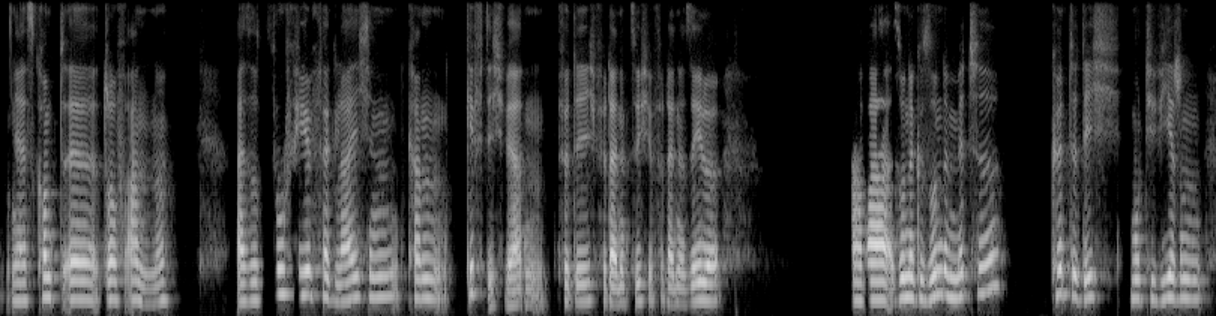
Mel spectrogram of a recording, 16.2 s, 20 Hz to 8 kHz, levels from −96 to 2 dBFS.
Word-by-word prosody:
Ja, 165 0 -1
es 170 0 -6
kommt, 200 0 0
äh, 180 -1 +3
drauf 180 0 0
an, 160 -6 -2
ne? 170 +4 -6 0.9
Also 165 +1 0 0.2
zu 235 0 +2
viel 230 -1 0
vergleichen 200 +1 -1
kann 190 0 -2 0.2
giftig 245 +1 -5
werden - - -1
für 160 - -3
dich, 160 +1 -3
für 160 - -7
deine 150 0 +4
Psyche, 160 +2 -8
für - - -13
deine 145 -1 -1
Seele. 165 +2 +3 1.7
Aber 175 +1 +7
so 190 +2 +3
'ne 200 0 +6
gesunde 195 +5 +2
Mitte 230 +9 0 0.7
könnte 230 -2 0
dich 205 +1 -5
motivieren, 185 0 -2
185 Hz, 110 wpm, -24 LUFS, 170-205 Hz, 1.7 s, Aber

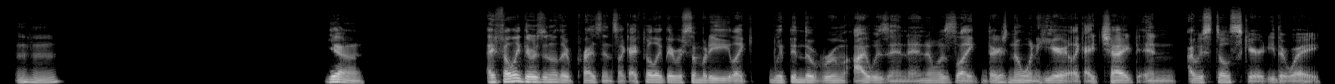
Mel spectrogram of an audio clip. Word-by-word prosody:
Mhm. 105 +2 -4 2.6
Yeah. 115 -8 +5 1.3
I 110 - +5
felt 125 +4 +5
like 150 -1 +6
there 120 -2 +6
was 115 -1 +4
another 110 -4 0
presence, 90 -2 -3
like, - - -6
I - - +2
felt 105 - 0
like 100 -2 +2
there 95 - +2
was 95 0 -1
somebody, 95 -4 0
like, 85 -1 -3
within 100 +1 -2
the 100 -2 +3
room 90 +1 -3
I 90 - +3
was 85 -3 -2
in, 75 -1 -6
and 80 +5 -5
it 90 - -3
was 90 0 -4
like, 80 -2 0
"There's 90 +6 -2
no 100 0 -2
one 90 -5 -1
here, 85 +1 +1
like, - - -3
I - - +1
checked," 90 -3 +2
and 85 -1 -6
I - - -1
was 90 +1 +1
still 100 -1 0
scared 75 -6 0
either 80 -2 -3
way. 80 +1 -2
90 Hz, 185 wpm, -24 LUFS, 85-100 Hz, 2.6 s, like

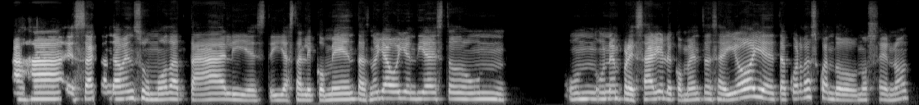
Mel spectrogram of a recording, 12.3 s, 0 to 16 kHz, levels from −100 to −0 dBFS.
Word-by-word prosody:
Ajá, 220 +1 +7 0.2
exacto, 225 +3 0
andaba 220 0 +2
en 250 +1 -1
su 235 -2 -2
moda 210 +1 -1
tal, 205 +2 +1
y 190 -2 -3
este, 175 0 -8
y 185 +1 -2
hasta 190 +2 -3
le 185 0 -2
comentas, 200 +2 0
¿no? 215 - -4
Ya 240 0 +1
hoy 235 +1 -2
en 225 -1 -4
día 225 0 -1
es 220 -1 -10
todo 220 -1 -4
un 215 -2 -3 0.8
un 220 +2 -3
un 225 +1 -4
empresario 215 +1 +1
le 205 -3 -4
comentas 205 +3 -5
ahí: 200 +1 +1
"Oye, 275 -3 +3
te 210 - -4
acuerdas 240 +8 -4
cuando, 200 -8 -1
no 195 +1 -4
sé", 200 0 -7
¿no? 215 +7 -6
215 Hz, 165 wpm, -21 LUFS, 200-225 Hz, 0.8 s, Ajá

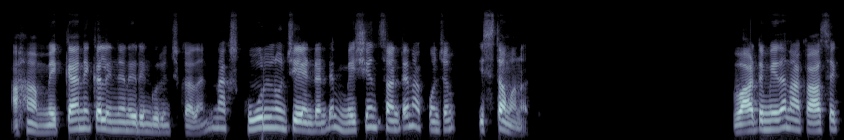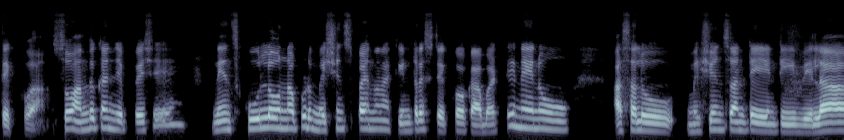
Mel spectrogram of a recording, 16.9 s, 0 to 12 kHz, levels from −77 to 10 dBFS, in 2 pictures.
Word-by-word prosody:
అహా! 160 - -1 0.2
Mechanical 190 +8 +3
engineering 155 -4 -2
గురించి 130 0 -11
కాదండి. - - -6
నాకు 200 -1 -4
స్కూల్ 205 +4 +1
నుంచి 190 -3 -2
ఏంటంటే, 150 0 -1 0.2
మెషీన్స్ 215 +8 -3
అంటే 170 - -1
నాకు - - -6
కొంచెం 170 +2 -5 0.3
ఇష్టం - - +3
అన - - -10 2.2
వాటి 155 +5 +7
మీద 180 +3 +4
నాకు 180 -2 0
ఆసక్తి 175 +3 -3
ఎక్కువ. - - -6 0.3
సో, - - -1
అందుకని 195 +2 -1
చెప్పేసి 160 0 -3 0.6
నేను 175 +1 0
స్కూల్‌లో 200 +3 +3
ఉన్నప్పుడు 195 +2 0
మెషిన్స్ 190 +5 -5
పైన 195 -1 +3
నాకు 175 - -11
ఇంట్రెస్ట్ 175 +4 -2
ఎక్కువ. 150 +3 0
కాబట్టి 135 - 0
నేను 195 -1 +2 0.8
అసలు 165 -2 +3 0.5
మెషిన్స్ 175 +5 -4
అంటే 165 0 0
ఏంటి, 140 0 -4
ఇవి 130 -1 -2
ఎలా 150 +3 +8
175 Hz, 140 wpm, -19 LUFS, 155-195 Hz, 2.2 s, ఎలా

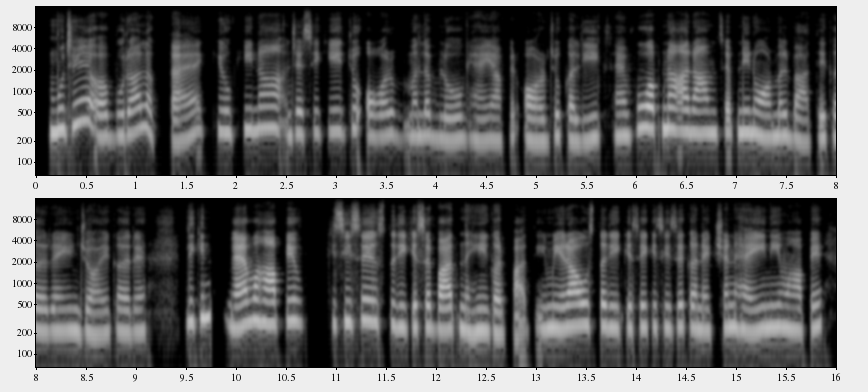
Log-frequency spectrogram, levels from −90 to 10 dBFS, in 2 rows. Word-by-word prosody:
मुझे 295 +7 +2
अ, 235 -10 +2
बुरा 245 +4 -2
लगता 285 -9 -3
है। 240 +6 -4
क्योंकि 280 0 -5
ना 300 0 -1
जैसे 260 +1 -4
कि 275 +2 -6
जो 295 - -5
और 235 +1 -3
मतलब 235 -1 -5
लोग 215 +1 -5
हैं 210 -2 -8
या 210 0 -5
फ़िर 205 - -14
और 205 -1 -1
जो 240 +4 -5
कलीग्स 210 +3 -5
हैं 240 0 -2
वो 310 +1 +3
अपना 300 0 +4
आराम 265 -1 +2
से 265 - -3
अपनी 270 -1 0
नॉर्मल 240 -2 0
बातें 215 -1 -5
कर 220 -1 -3
रहे 215 0 -3
हैं 220 - -4
एन्जॉय 205 -2 -3
कर 210 0 -4
रहे 215 +1 -5
हैं। 220 - -7 0.4
लेकिन 325 +3 +4 0.2
मैं 240 +2 +8
वहाँ 280 -1 +6
पे 295 0 +3 0.3
किसी 275 +1 +1
से 300 +1 +3
उस 285 - -4
तरीके 245 -2 0
से 245 0 +2
बात 230 +1 +7
नहीं 220 -1 0
कर 200 -2 +1
पाती 225 - -4
मेरा 240 +1 +5
उस 260 -1 +1
तरीके 240 -2 0
से 245 +1 -2
किसी 245 0 -6
से 250 +2 -1
कनेक्शन 240 0 -1
है 230 -3 0
ही 225 +2 +1
नहीं 245 +1 +2
वहाँ 230 -2 0
पे। 245 +3 -1
240 Hz, 220 wpm, -23 LUFS, 220-270 Hz, 0.4 s, मैं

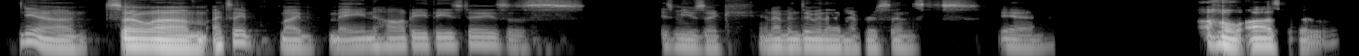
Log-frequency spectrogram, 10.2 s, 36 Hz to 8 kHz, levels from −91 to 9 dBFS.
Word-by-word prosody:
Yeah, 95 - -1 0.2
so, 100 -1 +7
um, 85 -2 +7
I'd 105 +3 -1
say 140 -1 -2 0.2
my 90 -2 -4 0.2
main 95 +3 -6
hobby 105 +2 -6
these 110 0 -7
days 110 -4 -8
is 85 -1 -4 0.6
is 90 - -14
music, 85 -4 -9 0.2
and 90 - -9
I've 90 - -4
been 90 - -3
doing 90 0 -2
that 85 -1 -5
ever 85 +1 -10
since 80 0 -6
yeah. 90 -3 -9 1.3
Oh, 110 -5 +6
awesome. 100 +6 0
90 Hz, 135 wpm, -25 LUFS, 85-105 Hz, 1.3 s, so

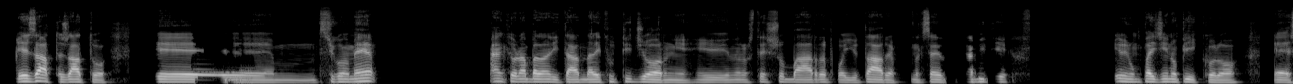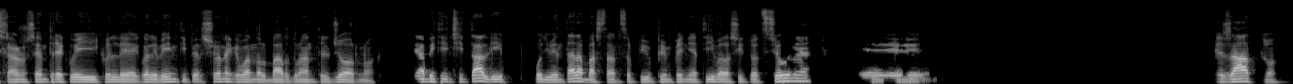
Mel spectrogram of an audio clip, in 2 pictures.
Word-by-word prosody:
Esatto, 140 0 +5
esatto. 110 -4 +2 0.5
ehm 110 -6 +1
secondo 125 +4 -1
me 140 +4 +4 1.2
anche 140 0 -1
una 130 -1 +3
banalità 120 -4 +2
andare 115 0 +2
tutti 120 +3 -9
i 130 - -4
giorni, 110 -4 +2
ehm, 105 0 -4
nello 110 0 -5
stesso 115 +3 -6
bar 110 0 0
può 110 0 -7
aiutare. 105 0 +1
Nel 105 -1 -9
senso 110 +1 0 0.2
se 115 - -6
abiti 120 0 -4 1.1
in 140 -2 +1
un 120 -1 -3
paesino 125 0 +2
piccolo, 105 -3 -1 0.3
ehm, 105 -2 0
saranno 110 +2 -1
sempre 115 +2 0
quei 115 +1 +2
quelle 110 -1 +1
quelle 110 +2 +1
20 120 +2 -1
persone 115 +4 -2
che 110 - -3
vanno 110 -1 0
al 105 - 0
bar 105 0 +1
durante 105 0 -3
il 105 - -3
giorno. 100 -4 -1 0.3
Se - - -10
abiti 130 +1 +1
in 125 - -3
città 120 +5 +2
lì 125 -3 +1 0.2
può 115 - -1
diventare 110 +4 +2
abbastanza 105 -3 -1
più 110 +1 -5
più 115 +3 -4
impegnativa 110 +1 -2
la 105 - +3
situazione 130 +9 0 0.4
ehm 105 0 -2 2.9
Esatto. 110 -2 +2
110 Hz, 130 wpm, -24 LUFS, 105-120 Hz, 2.9 s, Esatto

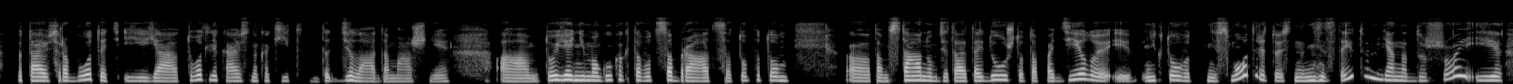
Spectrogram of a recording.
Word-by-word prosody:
пытаюсь 175 -2 +2
работать, 175 +1 0
и - - -6
я 160 -2 -1
то 195 +3 -1
отвлекаюсь 180 -7 -2
на 165 - -3
какие-то 165 +1 -10
д 140 +3 -5
дела 160 -5 -1
домашние, 140 +1 -6 0.5
а, 145 -1 +1
то 200 - +4
я 210 0 +7
не 195 0 +5
могу 190 +1 +2
как-то 200 -2 -2
вот 180 0 -4
собраться, 160 -4 +1
то 185 - -5
потом, 185 -3 -2 0.6
а, 155 -1 0
там 155 -2 -2
встану, 195 +2 +4
где-то 165 -1 +1
отойду, 175 +6 +2
что-то 160 -6 -2
поделаю, 205 +8 +2
и 80 -1 -3
никто 195 +4 +1
вот 170 -3 -2
не 160 - -2
смотрит, 365 - +1
то - - -4
есть, 165 - -5
н 170 0 0
не 180 0 +2
стоит 350 - -2
у 350 - 0
меня 225 -9 +2
над 180 -3 -2
душой, 240 - +1
и, 190 0 +1
175 Hz, 170 wpm, -22 LUFS, 160-200 Hz, 0.6 s, я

